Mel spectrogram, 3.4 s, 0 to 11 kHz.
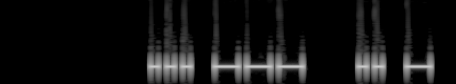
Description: Morse code, heard as a keyed tone, about 20 wpm, 700 Hz. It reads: SO IT
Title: Sentences with 9-Word Phrases - Spoken Beginning - 20wpm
